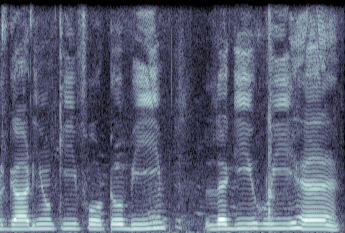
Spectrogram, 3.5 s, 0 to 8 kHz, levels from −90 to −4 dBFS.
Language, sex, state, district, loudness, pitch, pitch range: Hindi, male, Uttar Pradesh, Shamli, -17 LUFS, 160 Hz, 150-170 Hz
